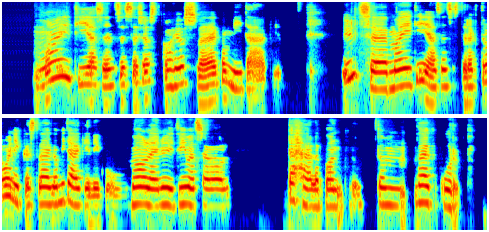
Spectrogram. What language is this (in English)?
Võro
